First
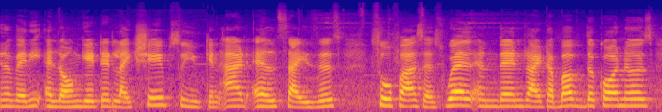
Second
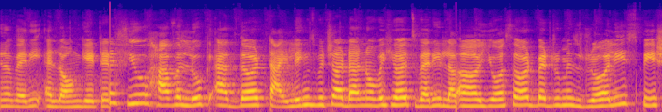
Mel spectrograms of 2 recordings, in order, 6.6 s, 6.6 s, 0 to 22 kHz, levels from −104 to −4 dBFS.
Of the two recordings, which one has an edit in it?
second; 2 cuts; at 1.1 s, 4.6 s

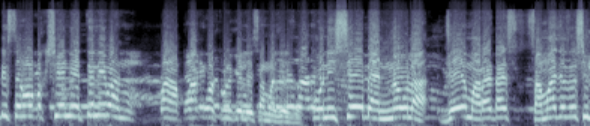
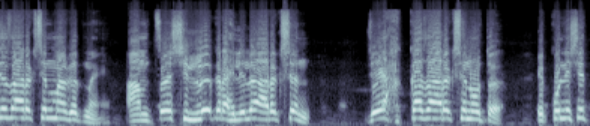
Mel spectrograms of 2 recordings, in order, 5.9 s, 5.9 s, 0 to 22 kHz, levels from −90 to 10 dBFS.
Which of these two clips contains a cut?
first; 1 cut; at 3.1 s

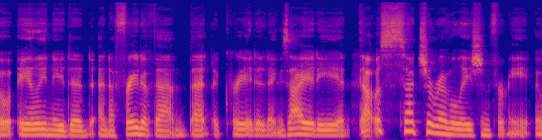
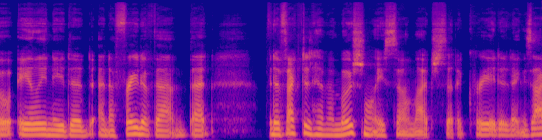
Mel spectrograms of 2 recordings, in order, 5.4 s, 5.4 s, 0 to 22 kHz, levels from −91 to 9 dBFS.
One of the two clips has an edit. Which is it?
first; 2 cuts; at 2.2 s, 3.5 s

